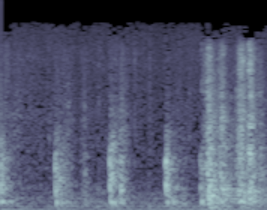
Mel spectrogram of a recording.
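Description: Knocking on a wooden door by the sheriff: three evenly spaced, dull thuds followed by a quicker flurry of several knocks, muffled and fairly soft, with no voices.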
